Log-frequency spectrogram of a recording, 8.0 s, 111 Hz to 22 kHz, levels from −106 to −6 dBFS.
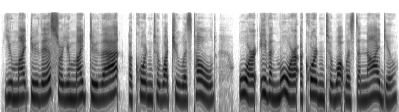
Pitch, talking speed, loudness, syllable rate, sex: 220 Hz, 180 wpm, -18 LUFS, 4.2 syllables/s, female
